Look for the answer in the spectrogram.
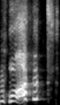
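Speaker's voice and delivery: high, loud laughing disbelief; laughing what. Retold or imitated. Fan laughing at a silly line in the show, loud laughing what. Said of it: "And I was like".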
